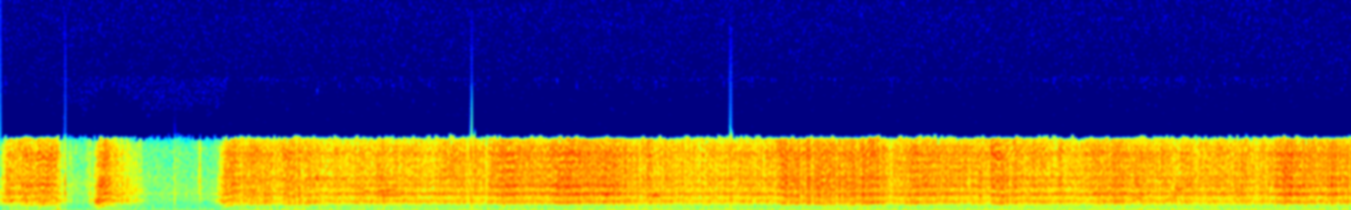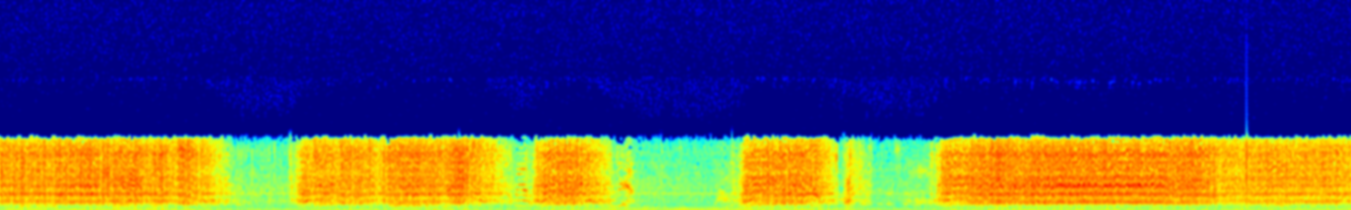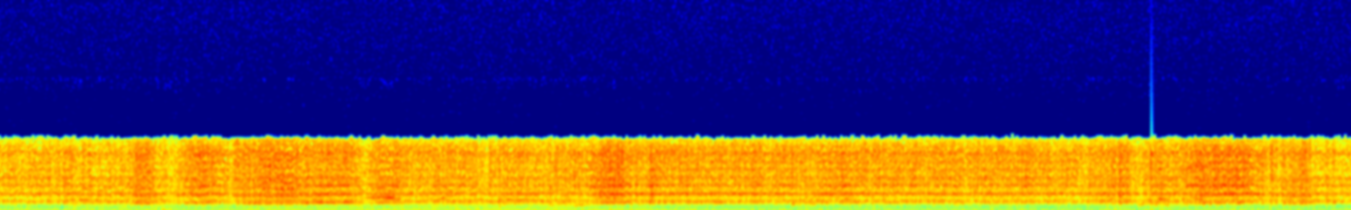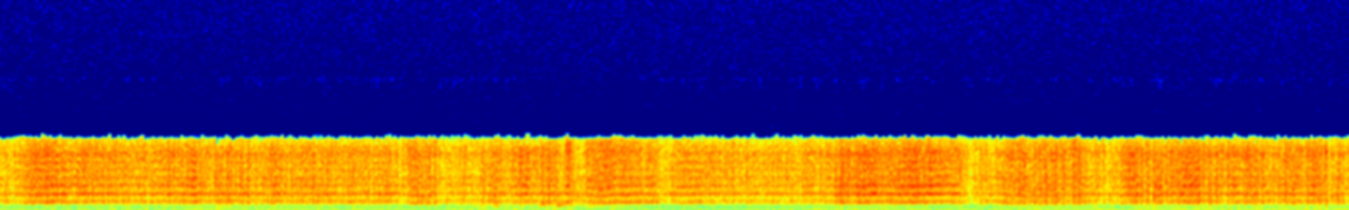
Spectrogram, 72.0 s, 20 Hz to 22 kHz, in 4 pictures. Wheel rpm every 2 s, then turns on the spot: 50, 100, 230, 230, 230, 210, 220, 230, 230, 230, 80, 170, 70, 30, 60, 120, 200, 220, 230, 220, 230, 230, 230, 230, 230, 230, 220, 230, 230, 230, 230, 230, 230, 220, 220, 230.
none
